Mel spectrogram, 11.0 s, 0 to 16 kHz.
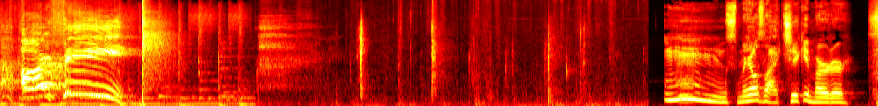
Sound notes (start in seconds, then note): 1.7 hands clap; 3.4 waiter sighs; 4.2 shoes knocking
